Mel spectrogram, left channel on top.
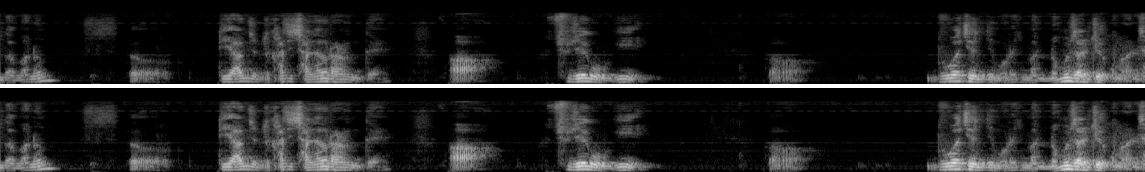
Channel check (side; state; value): left; quieter; 4.2 dB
